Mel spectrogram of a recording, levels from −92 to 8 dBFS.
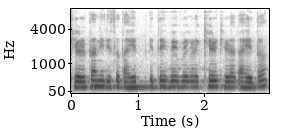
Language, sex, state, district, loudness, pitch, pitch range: Marathi, male, Maharashtra, Chandrapur, -26 LUFS, 155 Hz, 145-160 Hz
